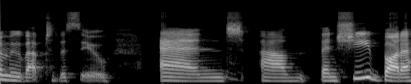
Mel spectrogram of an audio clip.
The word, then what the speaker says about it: Sault: Before we started, I said you're the founder of the Sault Film Festival. You're like, oh, it's Sioux.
